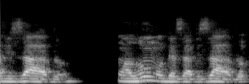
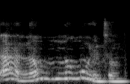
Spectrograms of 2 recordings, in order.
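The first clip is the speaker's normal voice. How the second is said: high casual reply; 8 semitones higher than usual. Acted. Acted friend's offhand answer.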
